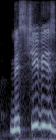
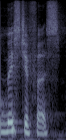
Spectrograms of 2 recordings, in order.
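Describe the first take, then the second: First: "mischievous" as mis-CHEE-vee-us; four syllables in "mischievous", stressed on CHEE; common mispronunciation. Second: "mischievous" as MIS-chi-vus; three syllables in "mischievous", no ee sound; correct pronunciation. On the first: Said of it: "However, it's not the word". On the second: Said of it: "Mischievous is the word". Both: Shown as a demonstration.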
